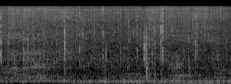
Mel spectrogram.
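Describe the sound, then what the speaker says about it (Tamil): Egg pepper masala is stir-fried in a pan with freshly added pepper, giving a continuous close sizzle with light scraping stirs scattered through it. "ஆட் பண்ணிட்டு ஒரு 30 செகண்ட்ஸ்க்கு மட்டும் லைட்டாக இதை நம்ம பரட்டி எடுத்துக்கலாம்"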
